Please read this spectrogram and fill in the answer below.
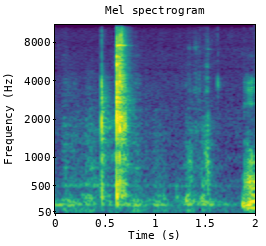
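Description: Old metal coins clinking as one coin is put down among others and the next is picked up: a small click, then a sharper clink about half a second in.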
